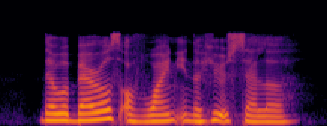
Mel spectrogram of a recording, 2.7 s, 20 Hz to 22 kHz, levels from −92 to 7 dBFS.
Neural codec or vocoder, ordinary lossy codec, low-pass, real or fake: none; none; 7.2 kHz; real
